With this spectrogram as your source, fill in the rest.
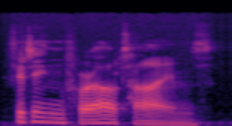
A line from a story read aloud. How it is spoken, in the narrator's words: sighed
